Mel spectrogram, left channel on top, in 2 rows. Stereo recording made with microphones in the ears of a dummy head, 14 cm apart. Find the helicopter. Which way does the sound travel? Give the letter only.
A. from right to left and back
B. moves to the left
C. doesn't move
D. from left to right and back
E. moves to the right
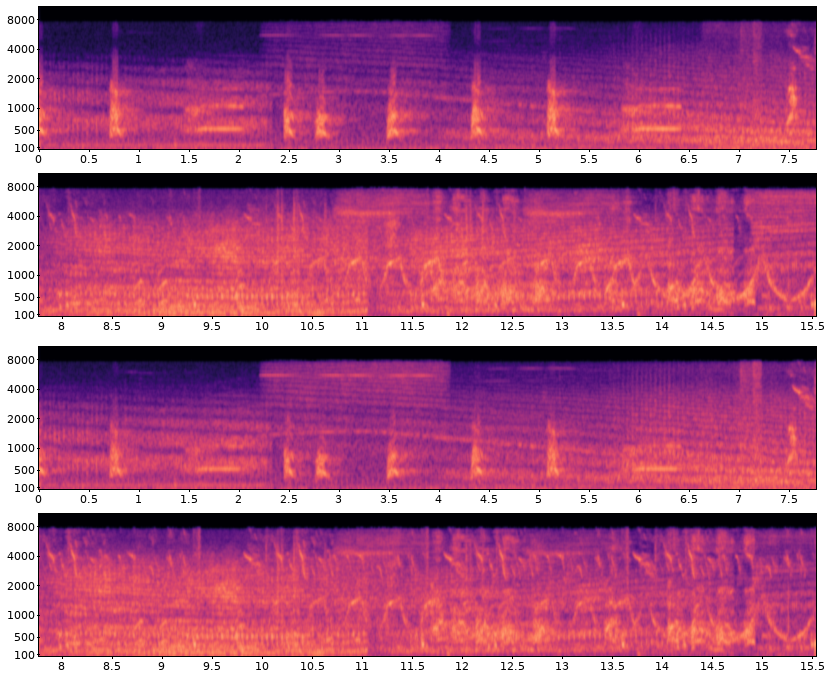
B.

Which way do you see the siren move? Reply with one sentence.
In this clip you hear the siren go from the right side to the left.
